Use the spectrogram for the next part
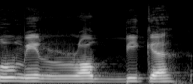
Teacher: یہاں پہ ادغام ہو رہا ہے لیکن بغیر غنے کے ہو رہا ہے، نون ساکن کے بعد را ہے تو یہاں بغیر غنے کے ہوگا لیکن را پر پڑھا جائے گا۔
